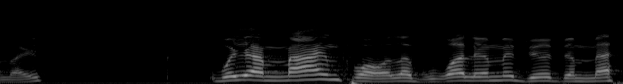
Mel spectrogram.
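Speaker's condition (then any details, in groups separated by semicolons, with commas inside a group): Cerebral palsy; affects hearing and speech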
